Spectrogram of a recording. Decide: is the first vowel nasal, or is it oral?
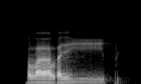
oral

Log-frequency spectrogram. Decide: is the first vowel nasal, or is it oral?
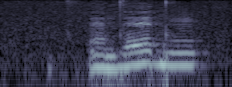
nasal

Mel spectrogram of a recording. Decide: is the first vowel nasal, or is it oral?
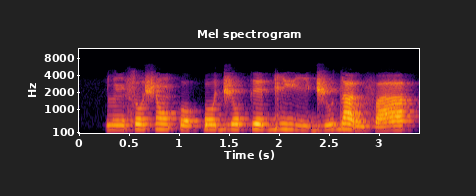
nasal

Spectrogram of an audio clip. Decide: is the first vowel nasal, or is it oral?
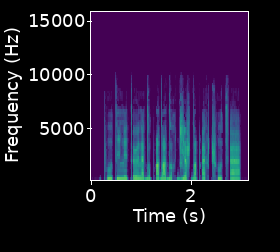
oral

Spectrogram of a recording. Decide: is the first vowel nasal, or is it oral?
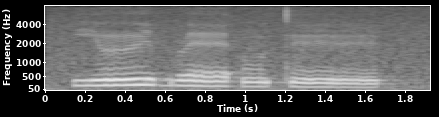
nasal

